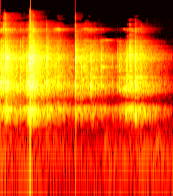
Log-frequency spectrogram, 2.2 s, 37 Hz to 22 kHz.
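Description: Metal threads scraping and clicking as a 2-inch adapter is screwed by hand onto the fine-threaded front of a CCD astronomy camera, with a sharp click about a third of a second in. The sound fades out near the end.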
